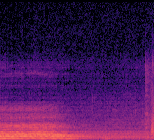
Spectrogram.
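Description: A choir sings in a large hall.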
